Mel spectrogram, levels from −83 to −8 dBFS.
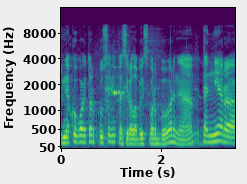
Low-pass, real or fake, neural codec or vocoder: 9.9 kHz; real; none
